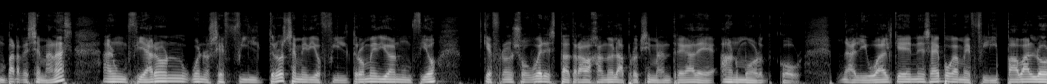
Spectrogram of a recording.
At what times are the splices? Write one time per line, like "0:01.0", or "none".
0:08.4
